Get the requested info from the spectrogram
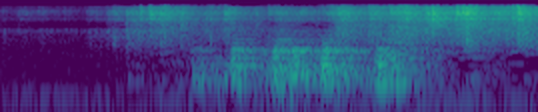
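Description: A weightlifter's loud, strained breath under a heavy barbell during a back squat, starting about half a second in and lasting over a second.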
